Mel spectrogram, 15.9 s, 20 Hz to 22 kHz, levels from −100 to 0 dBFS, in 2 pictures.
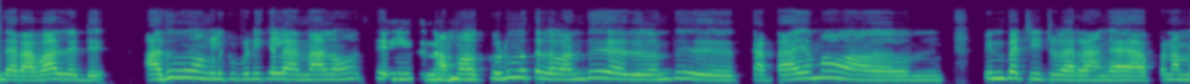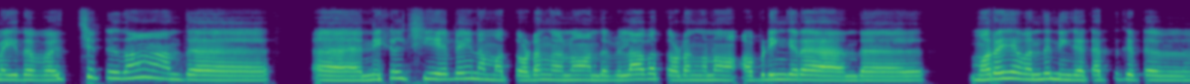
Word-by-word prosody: இந்த 230 -2 +2
ரவா 230 +5 +6
லட்டு 215 -2 -2 0.4
அதுவும் 330 +5 +3
உங்களுக்கு 270 -2 -1
பிடிக்கலைன்னாலும் 255 -1 +2 0.2
தெரியுது 260 -1 -2
நம்ம 245 +3 +4 0.2
குடும்பத்தில 315 -1 +1
வந்து 270 +6 -2 0.2
அது 240 -1 +1
வந்து 270 +4 -4 0.5
கட்டாயமா 250 +8 +1 1.0
பின்பற்றிட்டு 285 -4 +1
வராங்க. 215 -1 +1 0.2
அப்ப 210 +3 -12
நம்ம 235 -1 -1
இத 230 - 0
வச்சுட்டு 300 +7 -4
தான் 350 +3 0
அந்த 240 -2 -5 1.0
அ - - +5 0.3
நிகழ்ச்சியவே 275 -1 -2
நம்ம 225 -3 -4
தொடங்கணும். 220 0 -1
அந்த 215 0 -3
விழாவ 245 +3 0
தொடங்கணும் 220 0 -2
அப்படிங்கிற 235 +1 0 0.3
அந்த 205 0 -2 0.7
முறைய 275 +5 +5
வந்து 245 +2 +1
நீங்க 225 -1 0
கத்துக்கிட்ட 225 0 -5
அ 210 - -6
245 Hz, 130 wpm, -23 LUFS, 225-275 Hz, 1.0 s, ரவா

